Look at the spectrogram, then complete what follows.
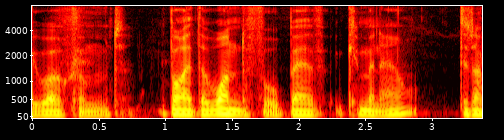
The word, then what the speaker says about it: Kimminau: delighted to be welcomed by the wonderful Bev Kimel did I pronounce the surname right you did I'm really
